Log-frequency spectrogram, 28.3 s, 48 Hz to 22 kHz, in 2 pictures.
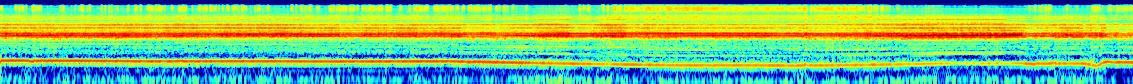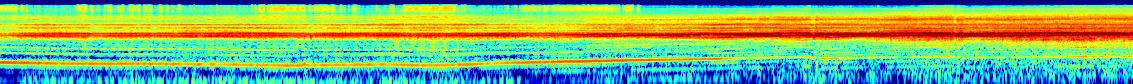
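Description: Onboard sound of a Honda CBR1000RR's inline-four engine running at high revs on track, with wind rush. The engine note sags and climbs smoothly as the bike goes through the corners, with a brief dip and recovery about halfway through, then rises again towards the end.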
